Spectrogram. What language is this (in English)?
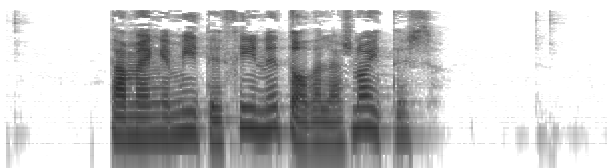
Galician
